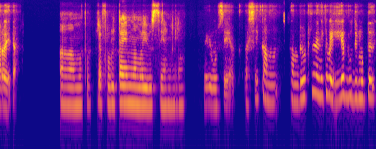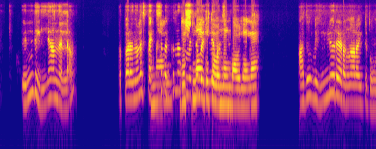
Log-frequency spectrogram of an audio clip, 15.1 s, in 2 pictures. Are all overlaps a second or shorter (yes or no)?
no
